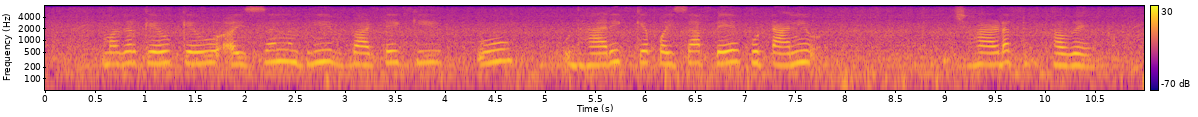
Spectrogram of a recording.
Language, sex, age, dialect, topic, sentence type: Bhojpuri, female, 18-24, Northern, banking, statement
